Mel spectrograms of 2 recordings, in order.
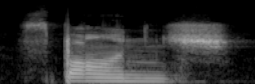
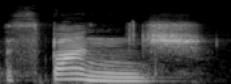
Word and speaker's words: sponge: And a lot of you might be pronouncing this word as sponge. But that is in fact wrong. It should be pronounced as sponge.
